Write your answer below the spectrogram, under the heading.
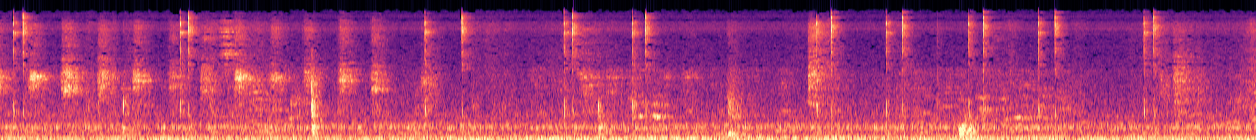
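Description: Computer mouse clicking irregularly, short sharp clicks, over a steady low hum.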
